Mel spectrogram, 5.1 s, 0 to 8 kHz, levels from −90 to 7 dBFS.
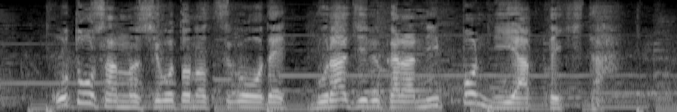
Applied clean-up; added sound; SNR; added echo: none; none; none; none.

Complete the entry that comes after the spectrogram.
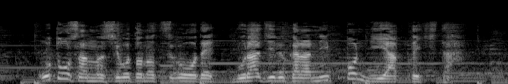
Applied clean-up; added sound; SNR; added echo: none; none; none; reverberation time 0.5 s.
